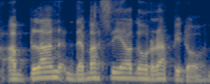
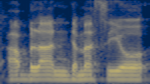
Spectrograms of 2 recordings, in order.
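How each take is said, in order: First: "hablan demasiado rápido" said slowly and softly in Spanish; slow, clear Spanish "hablan demasiado rápido"; Spanish phrase. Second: "Hablan demasiado" said slowly in Spanish; Spanish phrase. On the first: Completing the Spanish saying for the listeners, slowly. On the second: Quoting a Spanish saying, said slowly. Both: Shown as a demonstration. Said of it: "As they say in Spanish".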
